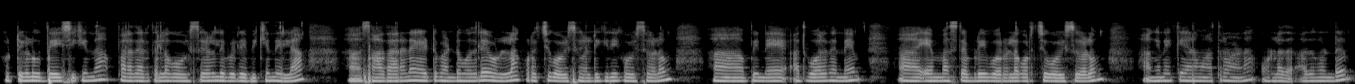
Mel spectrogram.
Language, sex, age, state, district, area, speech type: Malayalam, female, 30-45, Kerala, Idukki, rural, spontaneous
